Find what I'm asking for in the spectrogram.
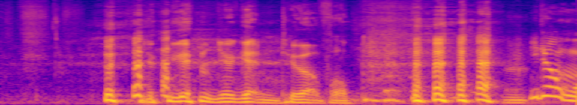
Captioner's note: laughing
